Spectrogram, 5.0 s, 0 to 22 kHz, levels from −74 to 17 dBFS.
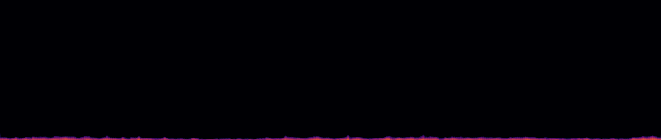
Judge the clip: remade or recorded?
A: remade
